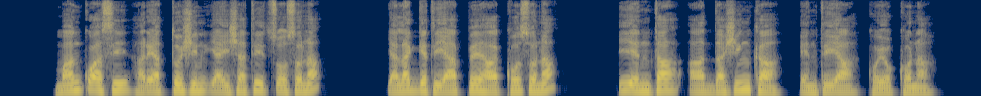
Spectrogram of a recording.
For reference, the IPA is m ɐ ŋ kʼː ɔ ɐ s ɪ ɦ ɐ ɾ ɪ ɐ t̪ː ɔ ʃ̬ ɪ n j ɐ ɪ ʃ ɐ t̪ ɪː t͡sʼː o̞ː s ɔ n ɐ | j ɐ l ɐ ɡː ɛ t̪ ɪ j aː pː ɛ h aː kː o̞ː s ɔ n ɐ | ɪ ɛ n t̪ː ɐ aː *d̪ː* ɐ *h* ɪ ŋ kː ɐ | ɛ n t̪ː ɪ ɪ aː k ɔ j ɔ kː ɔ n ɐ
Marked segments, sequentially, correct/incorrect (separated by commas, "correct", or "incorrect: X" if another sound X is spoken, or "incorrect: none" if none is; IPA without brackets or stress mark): correct, incorrect: ʃ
